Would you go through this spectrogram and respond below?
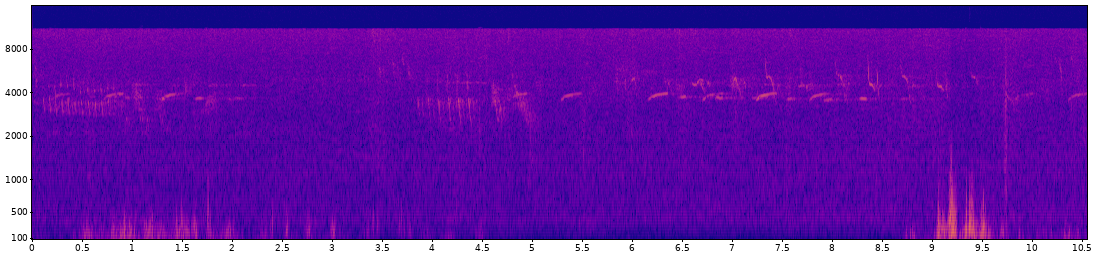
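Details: Kept honey bees around a farm hive, with soft, intermittent low buzzes early on, a quiet stretch, then a sudden loud buzzing pass near the ninth second, while birds twitter steadily in the background.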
